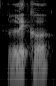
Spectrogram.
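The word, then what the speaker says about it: likkle: For example, the ending TTLE in Patwa is KKLE, so words like bottle, little, kettle, metal become buckle, lickle, keckle, and meckle.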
